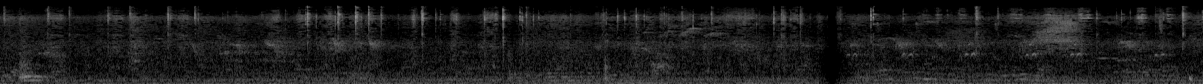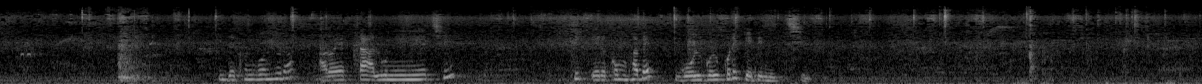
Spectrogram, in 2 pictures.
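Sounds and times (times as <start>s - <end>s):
small birds chirping: 0.0s - 24.0s
short evenly spaced bird notes: 0.4s - 4.8s, 6.0s - 16.8s.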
